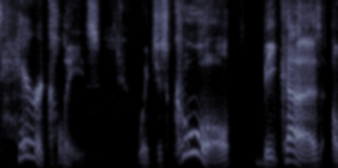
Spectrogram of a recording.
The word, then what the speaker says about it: Heracles: Heracles is the way you say the name in Greek. Hercules is derived from Latin, which would be the Roman name of the character. So the fact that they had him pronounce it as Heracles is actually more authentic if we're doing this based on the Greek origin of the stories.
